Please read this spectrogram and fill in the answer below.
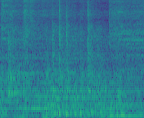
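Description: Jazz piano trio playing an instrumental passage: grand piano, upright double bass and drum kit with cymbals, the bass moving in held low notes under the piano.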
